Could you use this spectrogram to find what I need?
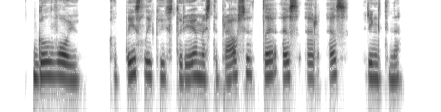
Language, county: Lithuanian, Vilnius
